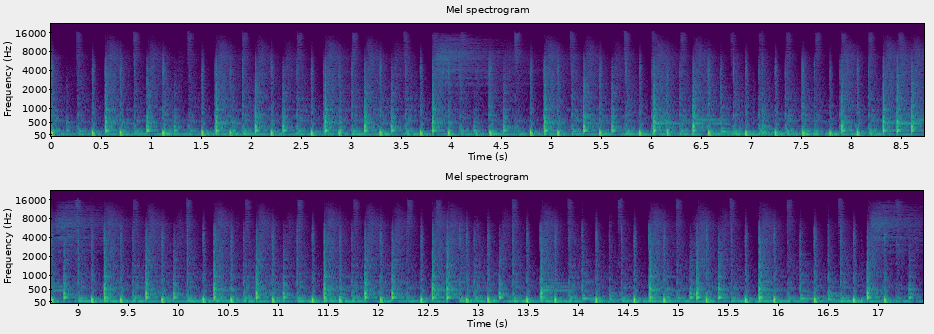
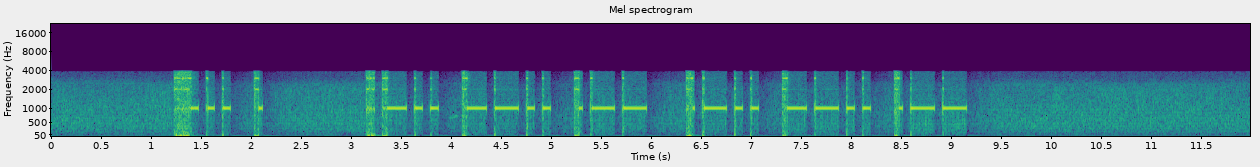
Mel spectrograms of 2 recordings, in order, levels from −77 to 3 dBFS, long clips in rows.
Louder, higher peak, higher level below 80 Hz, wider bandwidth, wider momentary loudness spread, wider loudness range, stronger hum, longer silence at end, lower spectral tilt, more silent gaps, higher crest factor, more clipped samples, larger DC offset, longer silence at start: second, -25 LUFS vs -7 LUFS; about the same, 0 dBFS vs 0 dBFS; about the same, -30 dBFS vs -32 dBFS; first, 17 kHz vs 4 kHz; second, 4 LU vs 17 LU; second, 1 LU vs 4 LU; neither; about the same, 0 s vs 0 s; about the same, -6.5 dB/octave vs -6.5 dB/octave; neither; first, 22 dB vs 10 dB; second, under 0.1% vs 0.3%; neither; about the same, 0 s vs 0 s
